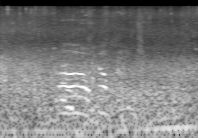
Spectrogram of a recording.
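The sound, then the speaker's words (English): A steady, hissing wash of sea surf rolls along the beach at Tynemouth, continuous and fairly soft, with dogs playing and a brief faint call or voice rising over it midway. “I'm on the beach in Tynmouth, and you will hear the sound of the sea.”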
